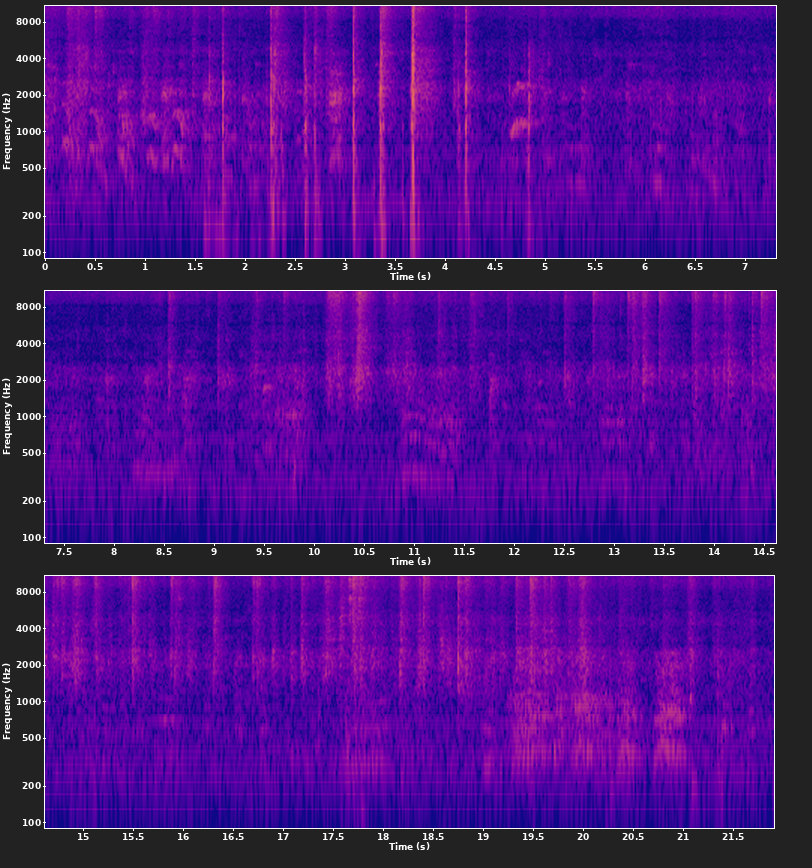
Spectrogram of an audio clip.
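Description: Puppies scuffle and pad about on a soft mat.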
